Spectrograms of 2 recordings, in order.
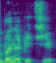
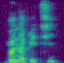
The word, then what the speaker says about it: bon appétit: Attention, ça se prononce bien « bon appétit » sans T à la fin, car il est muet, et non pas « bon appétit ».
